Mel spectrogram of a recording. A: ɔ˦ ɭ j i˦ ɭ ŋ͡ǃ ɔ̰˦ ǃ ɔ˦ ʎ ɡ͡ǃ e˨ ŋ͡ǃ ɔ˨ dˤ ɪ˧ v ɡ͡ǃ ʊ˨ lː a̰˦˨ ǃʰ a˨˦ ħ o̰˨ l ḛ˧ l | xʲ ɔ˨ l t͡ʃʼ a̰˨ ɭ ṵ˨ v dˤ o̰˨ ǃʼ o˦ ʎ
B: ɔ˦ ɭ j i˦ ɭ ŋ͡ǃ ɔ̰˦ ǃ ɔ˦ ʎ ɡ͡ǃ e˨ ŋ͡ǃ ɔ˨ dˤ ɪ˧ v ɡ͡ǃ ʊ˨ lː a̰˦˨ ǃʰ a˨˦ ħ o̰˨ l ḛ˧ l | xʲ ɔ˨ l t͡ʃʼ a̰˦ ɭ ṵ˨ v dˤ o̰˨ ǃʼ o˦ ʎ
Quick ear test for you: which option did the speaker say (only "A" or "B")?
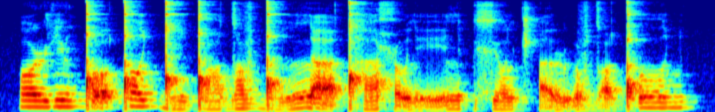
A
